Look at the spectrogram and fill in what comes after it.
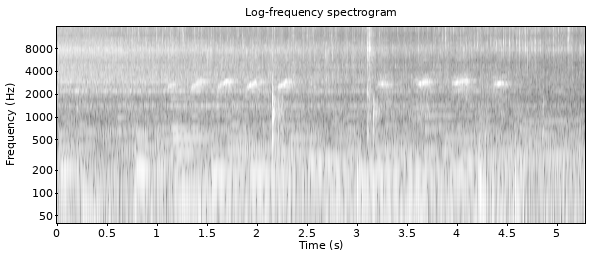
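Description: Pitha batter sizzling as it deep-fries in hot oil in a wok, just poured in from a ladle, with a steady hiss and a couple of sharp clicks about two and three seconds in.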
